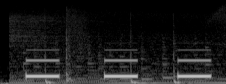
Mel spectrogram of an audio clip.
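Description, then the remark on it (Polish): Three identical short tones repeat at an even pace, the steady beep-pause pattern of a busy signal after a phone call ends, clear, with a faint hum underneath. “Połączenie zakończone.”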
